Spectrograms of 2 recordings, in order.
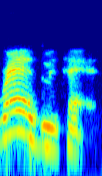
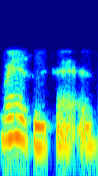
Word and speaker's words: Raszmatasz: on my name became rasmus has and i spell it r-a-s-z m-a-t-a-s-z and it's also because it's the way i pronounce it rest so like raspberry you know right right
